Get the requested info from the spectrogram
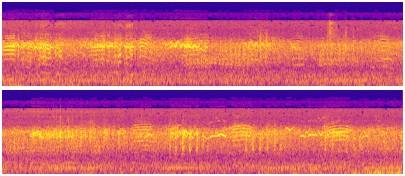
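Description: A colony of gentoo penguins calling, many honking, braying calls overlapping, over a low steady rumble of wind on the microphone.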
